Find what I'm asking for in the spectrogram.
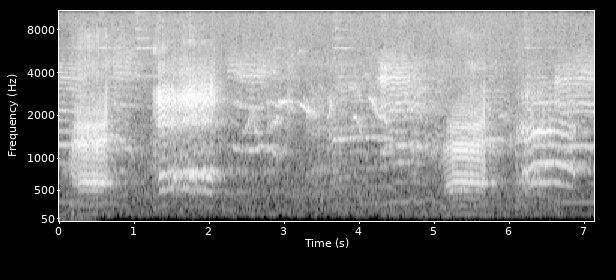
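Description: Several sheep bleat in overlapping, wavering calls from a flock being herded with cows in search of pasture during a long drought in Musoni Village, Kajiado County, Kenya; loud bursts repeat every second or two with fainter bleats in between, no talking.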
